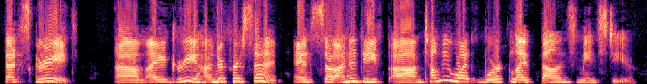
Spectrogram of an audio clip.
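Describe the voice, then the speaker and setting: Female moderator, a bit high, warm encouraging chat with fillers. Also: moderate pace, rough recording. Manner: encouraging, filler-heavy, warm praise of guests. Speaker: panel host. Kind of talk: moderating an online panel.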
